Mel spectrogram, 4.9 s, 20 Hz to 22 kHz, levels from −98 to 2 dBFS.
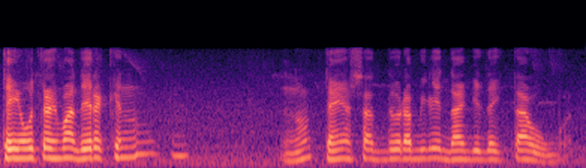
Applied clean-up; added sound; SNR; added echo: none; none; none; none.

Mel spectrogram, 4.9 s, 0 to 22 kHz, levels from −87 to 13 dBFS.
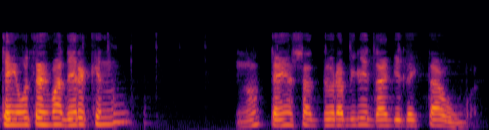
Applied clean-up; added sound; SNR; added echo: neural mask model DeepFilterNet 3.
